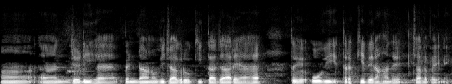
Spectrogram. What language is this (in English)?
Punjabi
